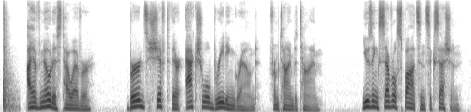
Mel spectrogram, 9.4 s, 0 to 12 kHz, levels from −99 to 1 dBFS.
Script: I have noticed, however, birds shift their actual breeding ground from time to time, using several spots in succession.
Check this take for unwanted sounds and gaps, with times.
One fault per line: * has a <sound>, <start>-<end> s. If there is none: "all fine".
* has a thud, 0.1-0.4 s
